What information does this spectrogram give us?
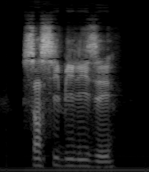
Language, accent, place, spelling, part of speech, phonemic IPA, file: French, France, Lyon, sensibiliser, verb, /sɑ̃.si.bi.li.ze/, LL-Q150 (fra)-sensibiliser.wav
- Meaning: 1. to make sensitive 2. to raise awareness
